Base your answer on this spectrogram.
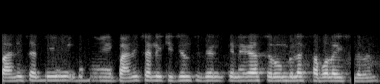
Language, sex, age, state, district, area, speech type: Assamese, male, 18-30, Assam, Sonitpur, rural, conversation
